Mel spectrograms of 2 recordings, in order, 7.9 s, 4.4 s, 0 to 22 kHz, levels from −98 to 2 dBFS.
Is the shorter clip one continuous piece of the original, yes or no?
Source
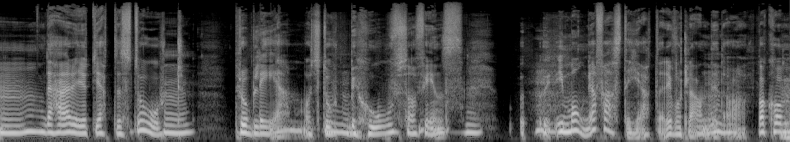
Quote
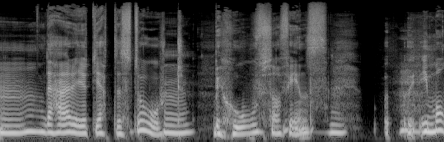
no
